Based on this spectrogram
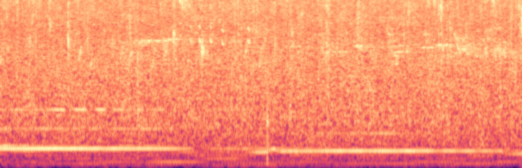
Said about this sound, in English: And the rain slowly starts to subside. It's getting less and less. It's wet down to a drizzle now. Then all of a sudden, the rain stops.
